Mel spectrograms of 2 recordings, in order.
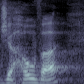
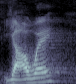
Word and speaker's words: Yahweh: You might have grown up in church hearing it pronounced Jehovah. And now most Bible scholars say that's probably not right. That's actually probably a German pronunciation of the Latin transliteration of YHWH. Probably the most accurate translation of God's name or pronunciation, I should say, is Yahweh or something like that.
